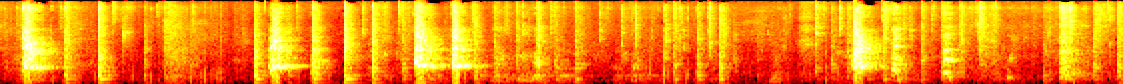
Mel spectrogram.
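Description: Puppy barking in short, sharp bursts: a bark just after the start, a cluster of barks a few seconds in, and another cluster near the end. It is play-barking at a pole poked toward it.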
